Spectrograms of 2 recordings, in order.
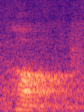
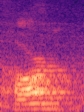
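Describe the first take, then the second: First: A long open vowel with no R sound. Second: A back-sounding vowel followed by an R sound. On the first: "In received pronunciation" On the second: "In American English"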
